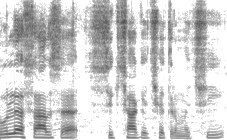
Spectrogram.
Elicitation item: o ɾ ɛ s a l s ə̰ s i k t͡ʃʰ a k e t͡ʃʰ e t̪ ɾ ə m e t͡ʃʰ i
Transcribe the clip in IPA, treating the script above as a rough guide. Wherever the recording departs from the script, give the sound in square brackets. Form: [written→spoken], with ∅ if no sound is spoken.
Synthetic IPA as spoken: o [ɾ→l] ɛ s a l s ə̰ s i k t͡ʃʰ a k e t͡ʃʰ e t̪ ɾ ə m e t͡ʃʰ i

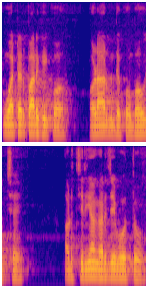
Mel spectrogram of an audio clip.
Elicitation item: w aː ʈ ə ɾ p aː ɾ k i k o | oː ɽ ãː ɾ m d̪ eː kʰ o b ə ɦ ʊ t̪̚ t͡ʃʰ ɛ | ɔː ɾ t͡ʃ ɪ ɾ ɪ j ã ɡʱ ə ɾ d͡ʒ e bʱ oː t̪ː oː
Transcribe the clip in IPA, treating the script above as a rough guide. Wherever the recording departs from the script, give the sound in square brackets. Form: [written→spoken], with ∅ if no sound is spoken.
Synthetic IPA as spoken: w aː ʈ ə ɾ p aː ɾ k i k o | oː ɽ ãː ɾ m d̪ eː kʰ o b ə ɦ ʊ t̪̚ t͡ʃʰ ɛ | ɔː ɾ t͡ʃ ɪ ɾ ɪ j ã ɡʱ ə ɾ d͡ʒ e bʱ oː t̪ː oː

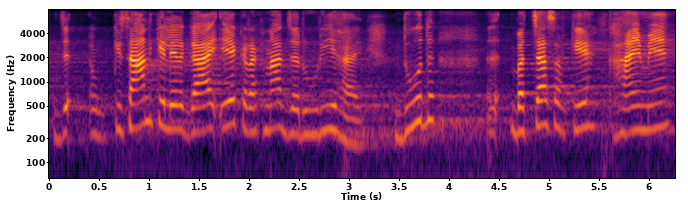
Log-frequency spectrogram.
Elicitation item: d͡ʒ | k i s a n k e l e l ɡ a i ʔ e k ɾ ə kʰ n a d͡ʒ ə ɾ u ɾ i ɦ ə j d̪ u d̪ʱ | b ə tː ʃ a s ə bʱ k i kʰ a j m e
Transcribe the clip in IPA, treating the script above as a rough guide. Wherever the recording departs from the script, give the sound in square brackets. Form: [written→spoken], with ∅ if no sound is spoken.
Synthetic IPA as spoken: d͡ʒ | k i s a n k e l e l ɡ a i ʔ e k ɾ ə kʰ n a d͡ʒ ə ɾ u ɾ i ɦ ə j d̪ u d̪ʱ | b ə tː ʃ a s ə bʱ k [i→e] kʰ a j m e

